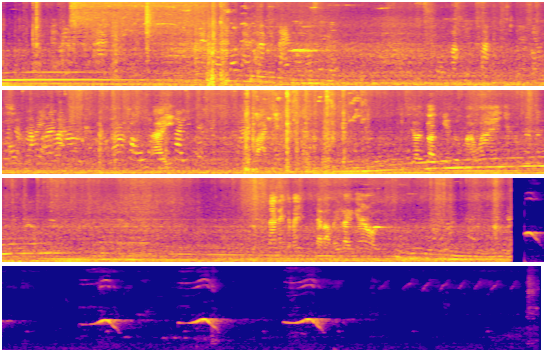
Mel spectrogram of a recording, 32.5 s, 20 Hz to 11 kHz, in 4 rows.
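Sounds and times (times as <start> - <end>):
engines of passing vehicles on a Bangkok street: 0.0 - 24.0
heavy city street traffic rumble in Bangkok: 0.0 - 24.0
scattered clatter on a Bangkok street: 11.7 - 13.7.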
